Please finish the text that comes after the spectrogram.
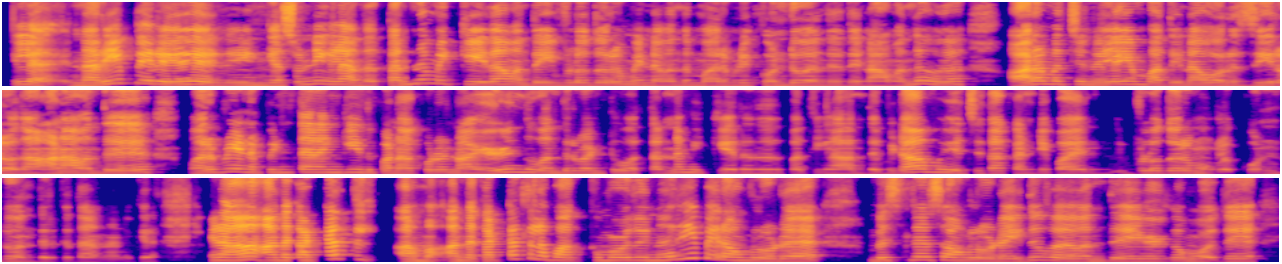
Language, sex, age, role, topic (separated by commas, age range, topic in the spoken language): Tamil, female, 20-24, host, ஒரு தடுமாற்றம் ஏற்பட்டால் அதிலிருந்து மீண்டு வர என்ன வழிமுறைகள் பின்பற்றலாம்?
